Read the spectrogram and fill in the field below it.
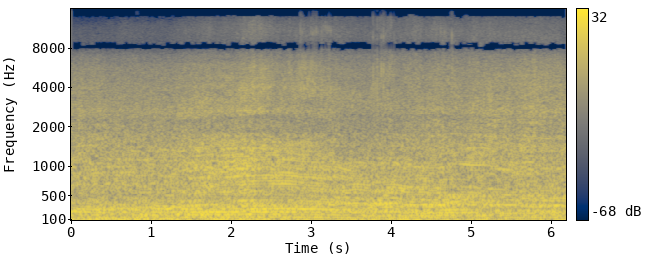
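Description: Car engines rev and rise in pitch as the cars speed through a turn.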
